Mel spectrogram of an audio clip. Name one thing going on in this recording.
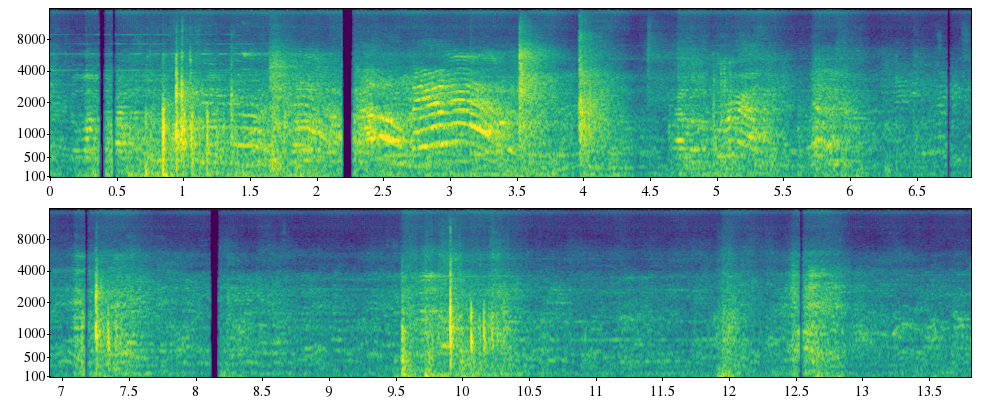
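Foosball rods rattle and thud as players spin and slide them.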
